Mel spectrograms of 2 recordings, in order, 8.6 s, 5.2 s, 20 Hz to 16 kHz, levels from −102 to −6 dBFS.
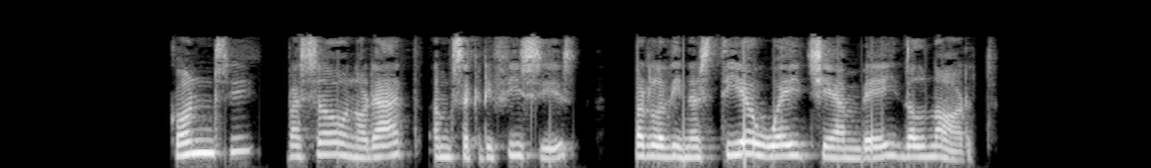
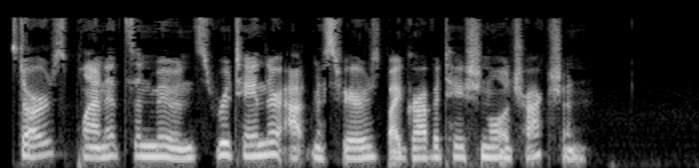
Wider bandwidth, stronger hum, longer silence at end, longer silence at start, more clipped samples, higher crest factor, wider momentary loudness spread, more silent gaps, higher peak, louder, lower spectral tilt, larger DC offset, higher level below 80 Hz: second, 8.4 kHz vs 11.5 kHz; neither; first, 1.35 s vs 0.9 s; first, 1.3 s vs 0.1 s; neither; about the same, 16 dB vs 20 dB; first, 11 LU vs 5 LU; first, 2.00-2.14 s, 4.53-4.75 s vs none; first, -2 dBFS vs -6 dBFS; first, -18 LUFS vs -25 LUFS; about the same, -4 dB/octave vs -4.5 dB/octave; neither; first, -54 dBFS vs -62 dBFS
